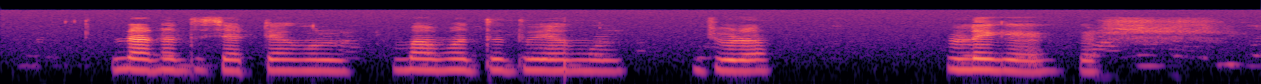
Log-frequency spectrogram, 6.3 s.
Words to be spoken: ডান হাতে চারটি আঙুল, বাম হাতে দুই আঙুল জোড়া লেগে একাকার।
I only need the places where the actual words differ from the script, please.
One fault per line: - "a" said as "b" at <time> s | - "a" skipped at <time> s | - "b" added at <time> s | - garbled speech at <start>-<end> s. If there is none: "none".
none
